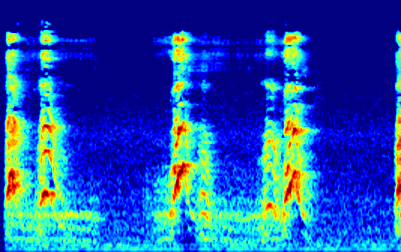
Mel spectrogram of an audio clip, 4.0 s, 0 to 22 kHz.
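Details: Two pet Chihuahuas on alert barking at a squirrel: sharp, high yappy barks in pairs, two pairs about 1.5 seconds apart, with faint low hum beneath.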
